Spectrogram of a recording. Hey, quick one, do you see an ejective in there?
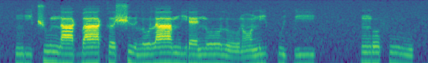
no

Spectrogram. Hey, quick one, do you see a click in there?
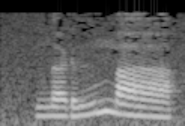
no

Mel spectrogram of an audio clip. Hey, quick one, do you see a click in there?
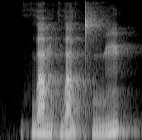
no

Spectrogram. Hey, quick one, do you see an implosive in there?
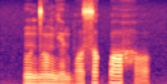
no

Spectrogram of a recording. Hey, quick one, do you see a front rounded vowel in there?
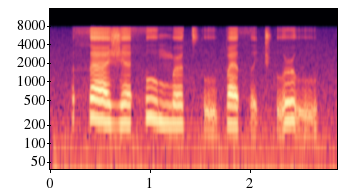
no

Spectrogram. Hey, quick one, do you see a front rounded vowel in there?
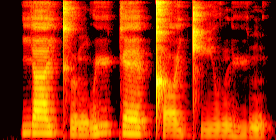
yes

